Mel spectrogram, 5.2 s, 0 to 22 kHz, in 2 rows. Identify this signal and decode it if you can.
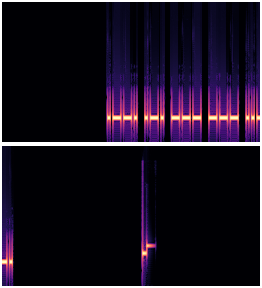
Morse code, heard as a keyed tone, about 44 wpm, 700 Hz. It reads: PROOF
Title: Top 1501-1750 Words 45wpm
